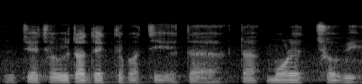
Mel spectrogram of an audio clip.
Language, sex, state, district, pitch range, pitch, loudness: Bengali, male, West Bengal, North 24 Parganas, 100-105 Hz, 100 Hz, -30 LUFS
